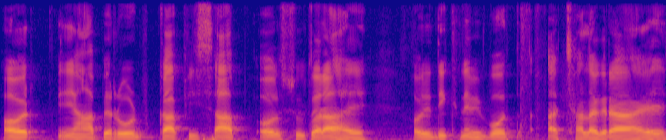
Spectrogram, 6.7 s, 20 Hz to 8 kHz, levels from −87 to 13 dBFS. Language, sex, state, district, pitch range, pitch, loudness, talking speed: Hindi, male, Punjab, Pathankot, 105-110 Hz, 110 Hz, -20 LUFS, 160 wpm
